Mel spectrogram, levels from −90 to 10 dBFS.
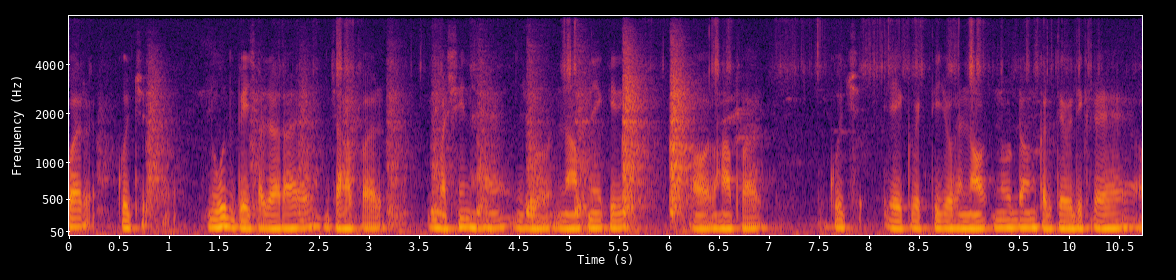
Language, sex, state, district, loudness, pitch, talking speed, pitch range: Hindi, male, Bihar, Jamui, -17 LUFS, 100 Hz, 170 wpm, 95-110 Hz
